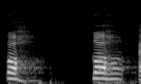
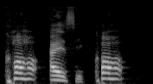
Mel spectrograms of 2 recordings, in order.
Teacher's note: तो यहाँ पे देखिए अह की मात्रा में 2 विसर्ग, ठीक है, 2 विसर्ग किसी भी अक्षर के आगे लगता है, जैसे कि अह की मात्रा लगता है और इसका उच्चारण होता है आधा ह, क्या होता है, आधा ह। ऐसे ह को उच्चारण करना है जिसमें कि आपको अ का ध्वनि सुनाई न दे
